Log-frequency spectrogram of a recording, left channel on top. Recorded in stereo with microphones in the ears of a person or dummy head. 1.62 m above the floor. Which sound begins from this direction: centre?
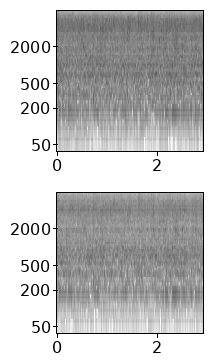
A camera shutter, at 1.6 s.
